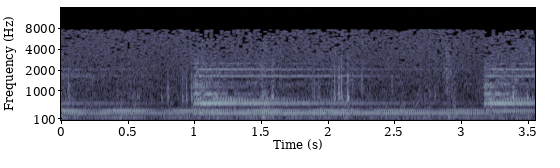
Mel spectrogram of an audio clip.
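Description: signal or alarm, clock chiming midnight

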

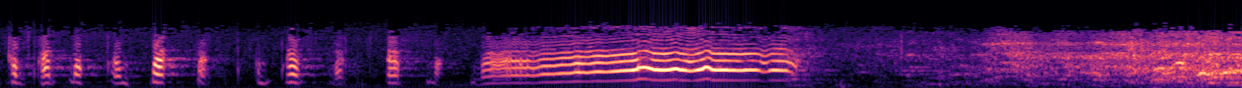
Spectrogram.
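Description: bird, hen clucking

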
